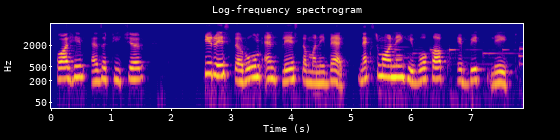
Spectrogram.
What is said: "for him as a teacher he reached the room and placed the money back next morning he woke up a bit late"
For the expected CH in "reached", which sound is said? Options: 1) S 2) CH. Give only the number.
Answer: 1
